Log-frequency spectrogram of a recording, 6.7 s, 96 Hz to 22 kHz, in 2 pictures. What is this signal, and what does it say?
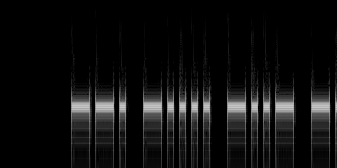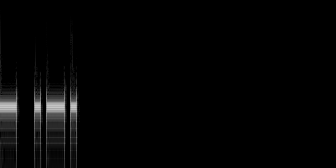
Morse code, heard as a keyed tone, about 20 wpm, 700 Hz. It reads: G6XMR
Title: DXCC-100 Call Signs - 5 Characters - Repeated 2x - 20wpm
